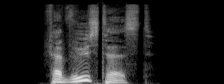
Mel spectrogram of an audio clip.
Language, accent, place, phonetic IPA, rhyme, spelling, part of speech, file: German, Germany, Berlin, [fɛɐ̯ˈvyːstəst], -yːstəst, verwüstest, verb, De-verwüstest.ogg
- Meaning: inflection of verwüsten: 1. second-person singular present 2. second-person singular subjunctive I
